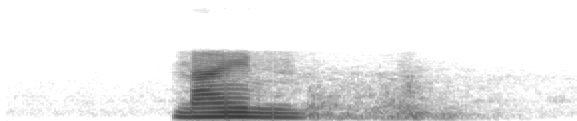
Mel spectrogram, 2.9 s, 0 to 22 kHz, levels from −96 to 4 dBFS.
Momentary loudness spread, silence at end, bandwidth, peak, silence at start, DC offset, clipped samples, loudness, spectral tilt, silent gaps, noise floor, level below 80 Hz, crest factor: 18 LU; 0.8 s; 4 kHz; -6 dBFS; 0.85 s; under 0.1%; under 0.1%; -23 LUFS; -11.5 dB/octave; none; -82 dBFS; -70 dBFS; 22 dB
